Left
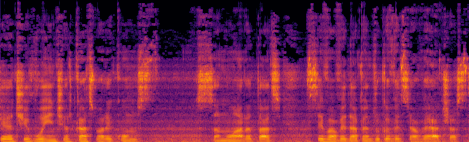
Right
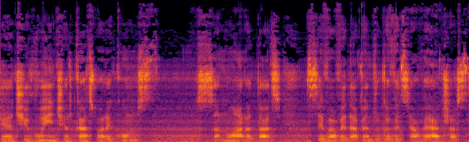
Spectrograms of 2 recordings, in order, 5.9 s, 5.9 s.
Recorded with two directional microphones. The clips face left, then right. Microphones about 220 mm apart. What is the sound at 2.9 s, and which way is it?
Speech, 45° left (ahead or behind).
